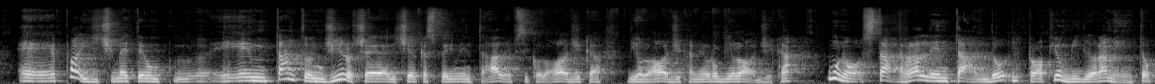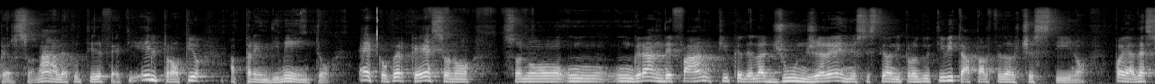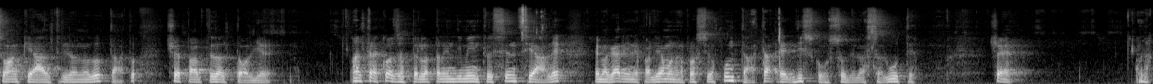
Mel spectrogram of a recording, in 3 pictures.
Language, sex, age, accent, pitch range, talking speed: Italian, male, 50-69, native, 115-145 Hz, 135 wpm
